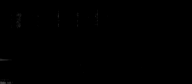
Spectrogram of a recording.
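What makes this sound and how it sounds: A salt shaker with salt inside is shaken, and the grains rattle. About seven quick, bright, hissing bursts follow one after another, concentrated in the high frequencies.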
